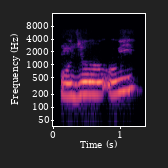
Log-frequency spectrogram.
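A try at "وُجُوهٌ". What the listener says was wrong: হুই পরিষ্কার বলুন, উজু হুই,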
